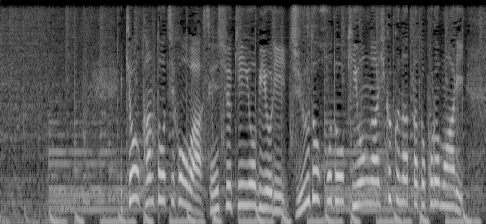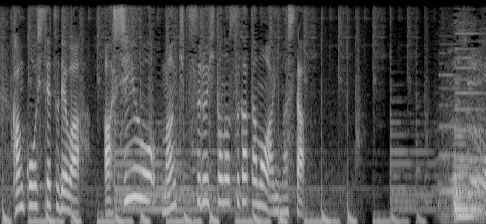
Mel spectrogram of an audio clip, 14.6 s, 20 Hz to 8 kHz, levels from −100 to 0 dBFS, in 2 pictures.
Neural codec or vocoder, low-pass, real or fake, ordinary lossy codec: none; 7.2 kHz; real; none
